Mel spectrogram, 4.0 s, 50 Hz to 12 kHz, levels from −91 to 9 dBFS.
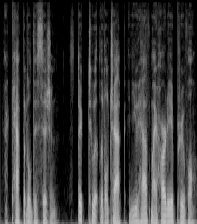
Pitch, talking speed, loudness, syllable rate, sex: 85 Hz, 195 wpm, -21 LUFS, 6.3 syllables/s, male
